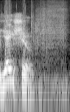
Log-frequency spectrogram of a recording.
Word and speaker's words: Yeshu: archaeology and whatever that the pronunciation would have been yeashu it still would have been spelled with the iron on the end but the sound the pronunciation the guttural ion at the end would have been dropped okay i got you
